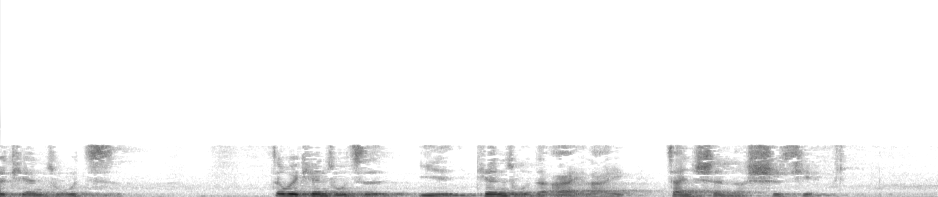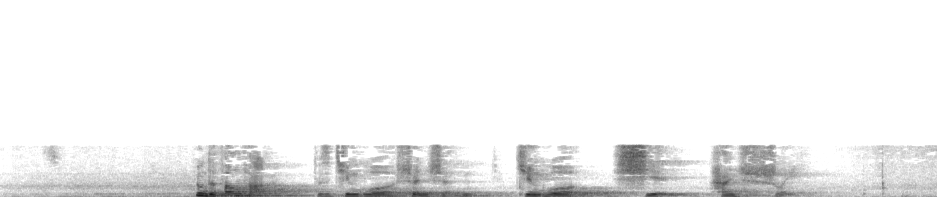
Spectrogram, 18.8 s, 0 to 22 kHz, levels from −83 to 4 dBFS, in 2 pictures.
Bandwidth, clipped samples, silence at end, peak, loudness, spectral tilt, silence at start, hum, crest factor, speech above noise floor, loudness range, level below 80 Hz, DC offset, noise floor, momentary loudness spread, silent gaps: 6 kHz; under 0.1%; 1.4 s; -2 dBFS; -22 LUFS; -6.5 dB/octave; 0 s; none; 22 dB; 38 dB; 13 LU; -58 dBFS; under 0.1%; -60 dBFS; 19 LU; none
